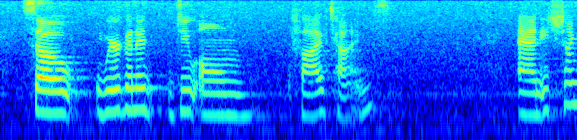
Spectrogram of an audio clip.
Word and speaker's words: Om: do some all own so ohm is is Sanskrit it's actually three syllables AUM with a focus on the M and it means absolute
